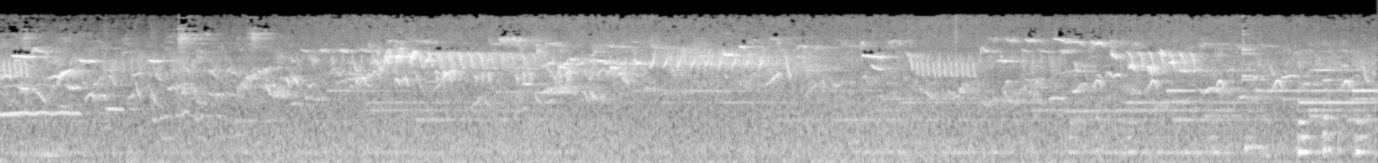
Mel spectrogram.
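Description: Many small birds chirping and trilling in quick overlapping calls over a steady background hiss, with faint sustained music notes coming in near the end.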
